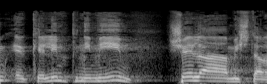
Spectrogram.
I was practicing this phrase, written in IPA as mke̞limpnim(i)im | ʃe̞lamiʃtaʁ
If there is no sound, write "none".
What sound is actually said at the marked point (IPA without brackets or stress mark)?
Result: i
